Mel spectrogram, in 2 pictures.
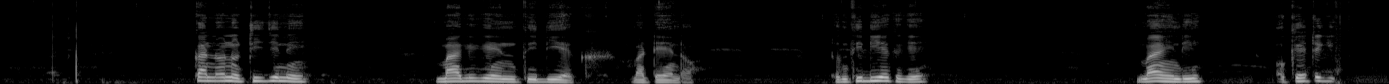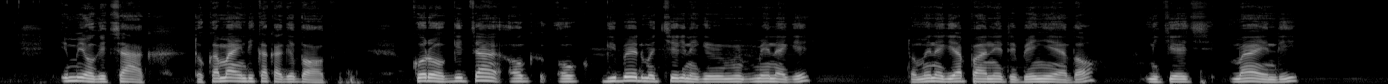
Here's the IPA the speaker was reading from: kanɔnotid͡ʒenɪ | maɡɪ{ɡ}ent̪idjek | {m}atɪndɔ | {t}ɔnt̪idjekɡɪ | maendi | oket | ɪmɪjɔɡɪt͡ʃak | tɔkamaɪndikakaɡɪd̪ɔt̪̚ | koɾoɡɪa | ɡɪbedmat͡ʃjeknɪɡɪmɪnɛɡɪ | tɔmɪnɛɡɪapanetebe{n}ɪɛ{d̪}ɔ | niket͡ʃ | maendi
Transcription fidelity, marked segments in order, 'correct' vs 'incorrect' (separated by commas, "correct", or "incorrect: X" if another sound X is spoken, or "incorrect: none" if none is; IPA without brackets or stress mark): correct, correct, correct, incorrect: ɲ, correct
